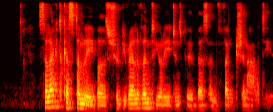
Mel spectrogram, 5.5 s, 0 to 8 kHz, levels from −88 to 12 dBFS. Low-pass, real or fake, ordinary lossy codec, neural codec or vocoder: 7.2 kHz; real; none; none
